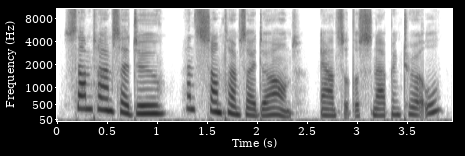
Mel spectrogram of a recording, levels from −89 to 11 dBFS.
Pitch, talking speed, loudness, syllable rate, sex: 240 Hz, 165 wpm, -16 LUFS, 6.2 syllables/s, female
